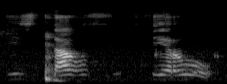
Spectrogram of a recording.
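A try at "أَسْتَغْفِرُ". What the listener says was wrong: Nah, astaghfiru ya. Dia hamzahnya hamzah qata, bukan hamzah wasl. Di astaghfiru.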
